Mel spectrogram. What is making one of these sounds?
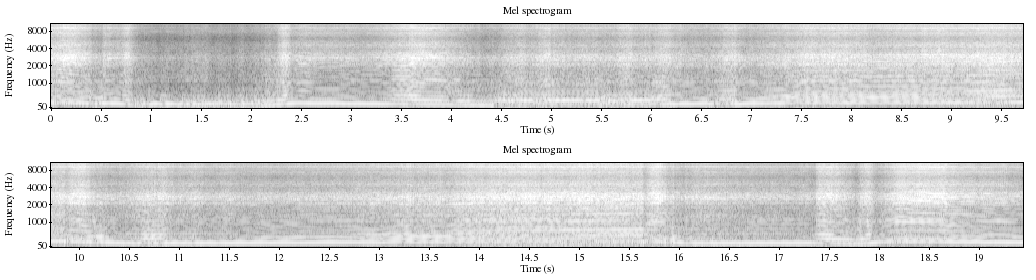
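A race car engine roars loudly from inside the cabin, revving up and dropping with each gear change.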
